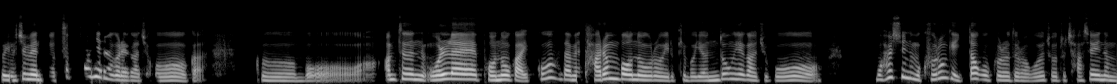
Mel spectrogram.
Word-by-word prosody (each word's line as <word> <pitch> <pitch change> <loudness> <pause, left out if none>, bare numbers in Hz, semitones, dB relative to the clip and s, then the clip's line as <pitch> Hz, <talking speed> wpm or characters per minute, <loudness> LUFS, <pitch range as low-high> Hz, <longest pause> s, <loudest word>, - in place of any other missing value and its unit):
그 210 - +2
요즘엔 220 +3 +3
다 185 - -13
투폰이라 345 - -2
그래 195 -3 +2
가지고 175 -1 -3
그러니까 - - -9 0.5
그 185 +1 -7 0.3
뭐 85 - -7
암튼 225 -1 +2
"원래 235 +2 +7
번호가 210 -2 +4
있고 260 - -3
그다음에 220 -4 0
다른 255 +5 +2
번호로 205 -5 +4
이렇게 175 +3 -8
뭐 180 -1 -5
연동해 230 +7 -1
가지고 180 -3 -2 0.5
뭐 220 - -5
할 320 - +1
수 330 +2 -6
있는 290 -6 +1
뭐 210 - -1
그런 270 +10 -2
게 230 - -2
있다."고 220 +3 0
그러더라고요. 185 -2 -4
저도 185 -1 -9
자세히는 195 0 -1
205 Hz, 385 characters per minute, -23 LUFS, 185-235 Hz, 0.5 s, 원래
